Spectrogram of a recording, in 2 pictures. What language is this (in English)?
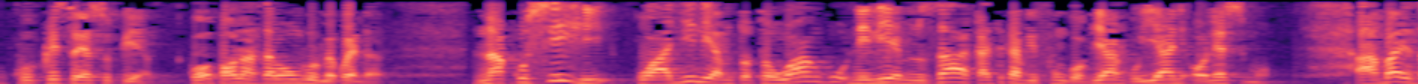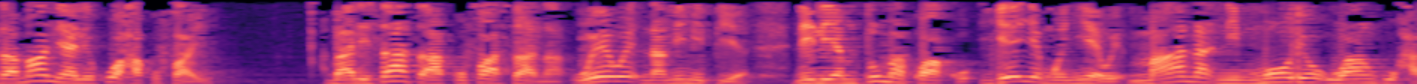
Swahili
